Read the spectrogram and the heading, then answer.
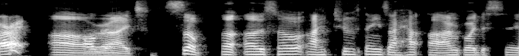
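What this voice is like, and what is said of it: Usual voice. Nothing is said of it.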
